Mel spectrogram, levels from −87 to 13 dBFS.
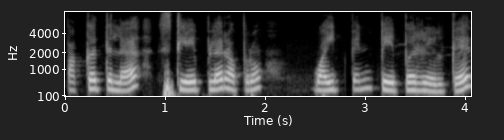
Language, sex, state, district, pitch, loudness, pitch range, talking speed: Tamil, female, Tamil Nadu, Nilgiris, 245 Hz, -15 LUFS, 230-265 Hz, 105 wpm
